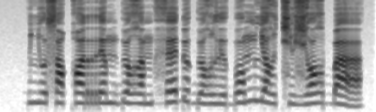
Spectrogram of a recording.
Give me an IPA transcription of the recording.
ʎ o s ɔ q ɔ r ɛ m ɠ ʉ ʁ ɛ m h ɛ ɗ ɵ ɠ ʉ ʁ lʲ o ɠ ɔ m ʎ ɛ ʁ t͡ɕ ɵ ʑ ɔ ʁ ɓ a

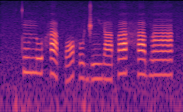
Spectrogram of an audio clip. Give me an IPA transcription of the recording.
t ũ˦ n o˦ h a˦˨ f ɔ˨˦ h o˧ d͡ʒ ĩ˧ j a˧ f a˦ h a˦ b ã˦

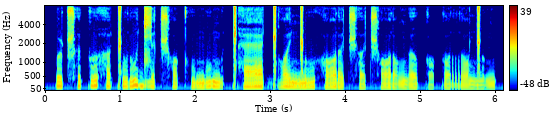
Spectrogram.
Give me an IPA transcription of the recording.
ʊ ʈ͡ʂʰ ə k ʊ h ʌ ǁ u ɾ u d͡ʑ ʌ t͡ʃʰ ɔ kʰ u ŋ u ŋ ʊ ǁʰ æ ɡ͡ǁ ɔ e̯ ŋ͡ǁ u h ɔ ɾ ʌ t͡ʃʰ ʌ t͡ʃʰ ɔ ɾ ɔ ŋ ʌ o̯ k ɔ k ɔ r ɔ ŋ͡ǁ ʊ ŋ

